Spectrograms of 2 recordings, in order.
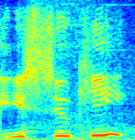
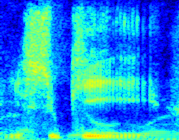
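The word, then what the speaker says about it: Yasuke: so this is um it's pronounced really is it yuzuki yeah yusuke the the the story of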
